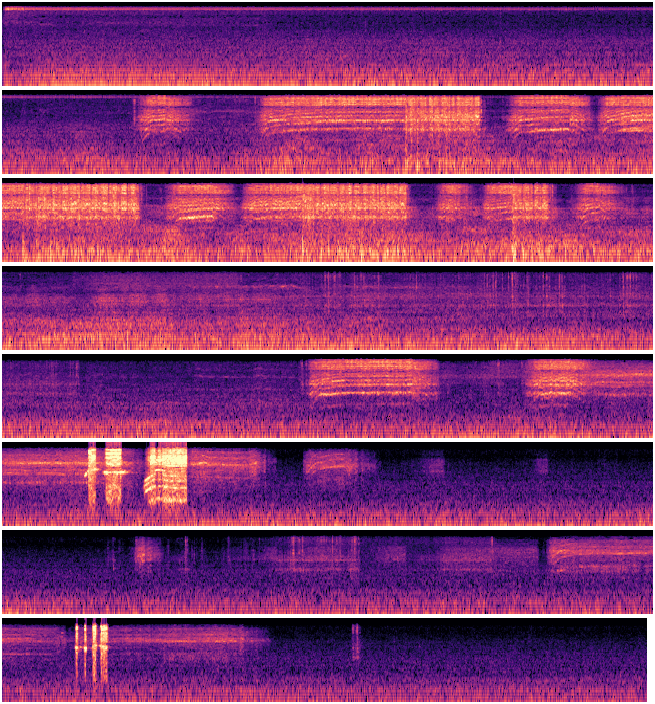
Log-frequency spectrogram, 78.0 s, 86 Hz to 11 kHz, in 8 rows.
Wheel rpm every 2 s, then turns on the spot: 0, 0, 0, 0, 0, 10, 40, 150, 110, 110, 110, 100, 130, 80, 10, 0, 10, 20, 20, 20, 0, 30, 90, 40, 0, 0, 0, 0, 0, 0, 0, 20, 10, 0, 0, 0, 0, 0, 0.
32-40 62-66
